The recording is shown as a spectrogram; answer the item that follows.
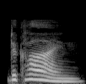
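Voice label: "decline", American English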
